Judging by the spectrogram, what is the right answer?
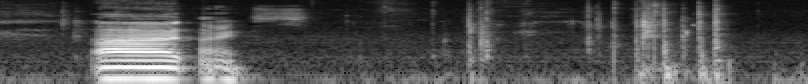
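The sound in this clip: Notes are typed on a computer keyboard: after a short burst of speech, scattered clicks and keystrokes come in a few uneven clusters, moderately loud and crisp.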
